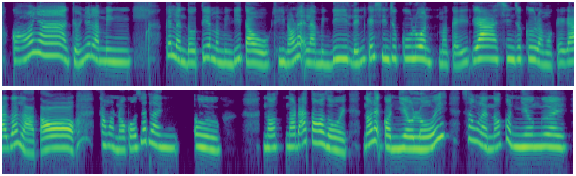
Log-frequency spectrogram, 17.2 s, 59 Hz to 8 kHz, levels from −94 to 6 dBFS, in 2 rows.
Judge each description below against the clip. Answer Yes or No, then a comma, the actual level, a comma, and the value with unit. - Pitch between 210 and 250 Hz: No, very high, 280 Hz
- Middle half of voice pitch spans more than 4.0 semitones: No, average, 3.4 semitones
